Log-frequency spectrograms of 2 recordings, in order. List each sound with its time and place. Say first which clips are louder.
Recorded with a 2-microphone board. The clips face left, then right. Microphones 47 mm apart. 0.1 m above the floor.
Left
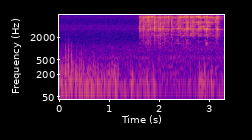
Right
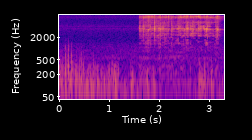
1.6 s keys jangling: right 1 dB; 10° right (ahead or behind), 0.8 m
